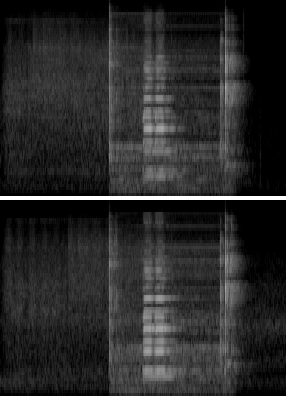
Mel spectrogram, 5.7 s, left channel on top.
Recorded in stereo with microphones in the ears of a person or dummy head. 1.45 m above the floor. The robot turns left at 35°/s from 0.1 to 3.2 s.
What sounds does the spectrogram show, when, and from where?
2.2 s a car horn: 10° left (ahead or behind), 3.5 m; by 4.6 s 25° right (ahead or behind), 3.5 m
